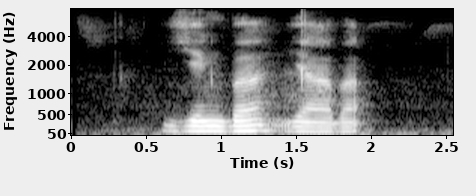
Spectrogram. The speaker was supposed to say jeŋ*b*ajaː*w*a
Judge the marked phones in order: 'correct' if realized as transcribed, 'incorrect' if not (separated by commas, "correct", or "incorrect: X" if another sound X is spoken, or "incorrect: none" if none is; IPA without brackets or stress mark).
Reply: correct, incorrect: b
